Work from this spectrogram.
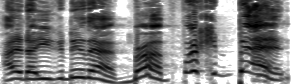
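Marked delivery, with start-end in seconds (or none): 1.3-2.9 slow, high, stretched-out hype; hyped. Real, not acted. Host hyped about bleeping, slow high bet. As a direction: drag it out, thrilled.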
